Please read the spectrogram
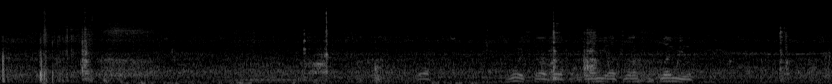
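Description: Faint, distant men's voices talking, with a few scattered sharp clicks and knocks.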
